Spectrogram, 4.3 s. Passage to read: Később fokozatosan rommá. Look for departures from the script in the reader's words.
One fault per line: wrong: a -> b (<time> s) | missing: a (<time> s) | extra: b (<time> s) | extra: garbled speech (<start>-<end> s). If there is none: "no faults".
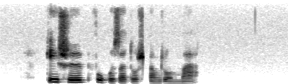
no faults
